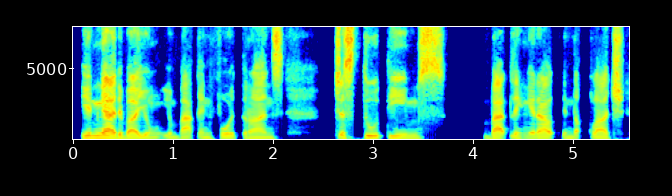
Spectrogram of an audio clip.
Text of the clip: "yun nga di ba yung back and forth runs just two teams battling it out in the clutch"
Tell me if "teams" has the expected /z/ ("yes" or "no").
no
